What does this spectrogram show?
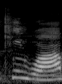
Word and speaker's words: quinoa: It's hard to say, but quinoa, right? When they see how it's spelled, they have no idea. It's quino to me. I'm not going to go there, but to you. To all my friends in North Georgia, it's quino.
